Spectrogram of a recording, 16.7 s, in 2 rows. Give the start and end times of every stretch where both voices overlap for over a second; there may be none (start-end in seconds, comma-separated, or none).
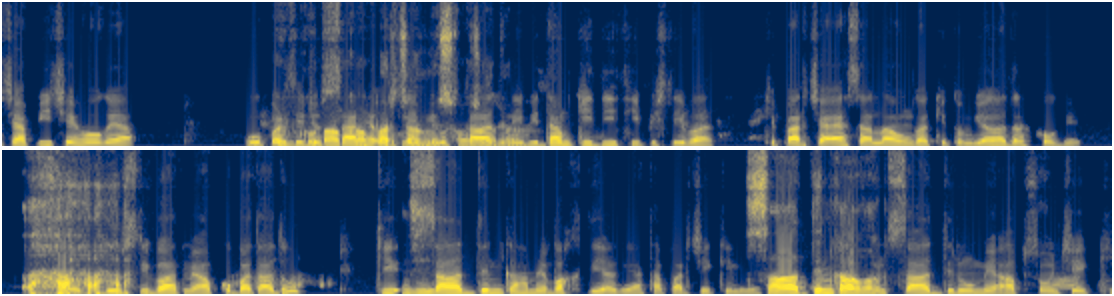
2.0-3.9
